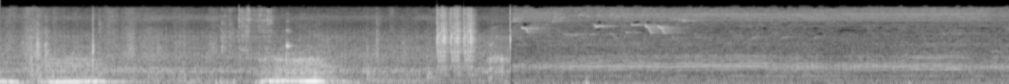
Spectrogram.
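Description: Male lion giving two deep, low grunts about two seconds apart, the second the louder. After a cut, a steady wavering hum with a few faint bird chirps.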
